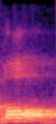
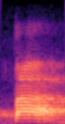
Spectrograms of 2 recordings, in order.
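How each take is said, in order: First: The vowel is dark and rounded, like o. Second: The vowel is bright and open, like a. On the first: The speaker calls it wrong. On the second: The speaker calls it right.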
